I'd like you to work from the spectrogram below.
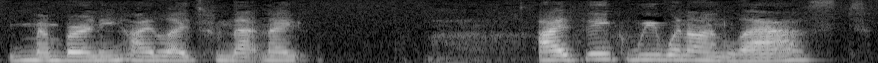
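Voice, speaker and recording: A woman's voice: mid-range voice, steady tone, moderate pace, pushed and bright, low-quality recording. A woman in a band chatting casually about past gigs on a livestream, with fillers and laughs. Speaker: band member co-hosting a livestream recap. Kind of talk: casual chat.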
